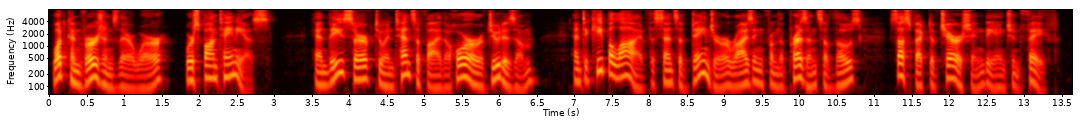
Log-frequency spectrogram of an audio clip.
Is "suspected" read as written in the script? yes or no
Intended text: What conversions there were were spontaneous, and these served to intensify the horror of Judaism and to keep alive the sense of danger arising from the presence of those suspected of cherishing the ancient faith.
no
